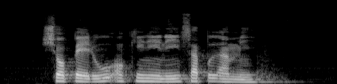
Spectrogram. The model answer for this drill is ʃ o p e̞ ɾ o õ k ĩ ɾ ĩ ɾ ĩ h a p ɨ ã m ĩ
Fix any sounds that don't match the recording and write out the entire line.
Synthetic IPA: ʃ o p e̞ ɾ u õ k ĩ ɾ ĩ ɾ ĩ s a p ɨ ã m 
